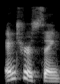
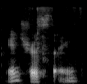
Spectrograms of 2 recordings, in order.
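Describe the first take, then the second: First: Said in the usual way. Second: Interesting said softly to herself, under the breath; quiet musing. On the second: Real, not acted. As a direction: murmur Interesting to yourself, much softer. Musing to herself over a song.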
